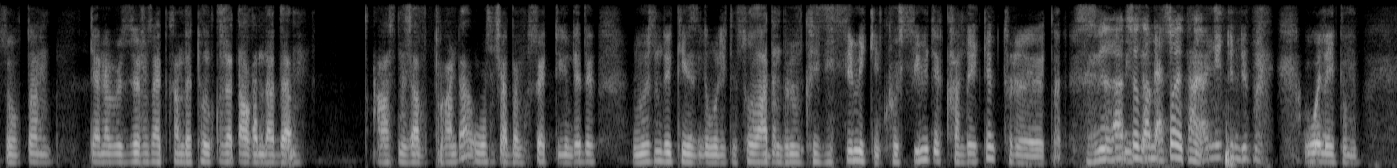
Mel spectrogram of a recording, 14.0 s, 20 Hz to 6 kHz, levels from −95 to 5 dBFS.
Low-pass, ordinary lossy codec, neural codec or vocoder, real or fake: 5.4 kHz; none; codec, 44.1 kHz, 2.6 kbps, DAC; fake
